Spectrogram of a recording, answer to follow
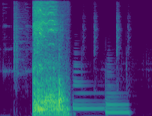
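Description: Hobby servos of a Freenove Big Hexapod robot moving its body: a short burst of gear noise about half a second in, then a steady whine in two short stretches.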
